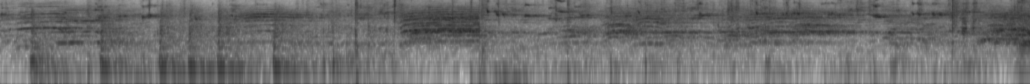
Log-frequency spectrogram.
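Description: A handball bouncing on an indoor wooden court in short repeated impacts, with players' and spectators' voices around it.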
